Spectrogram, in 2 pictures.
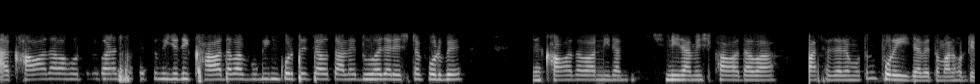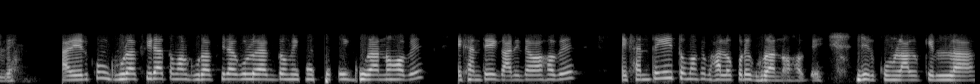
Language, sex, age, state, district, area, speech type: Bengali, female, 18-30, West Bengal, Malda, urban, conversation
